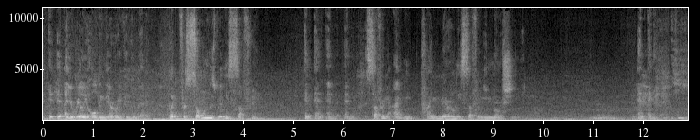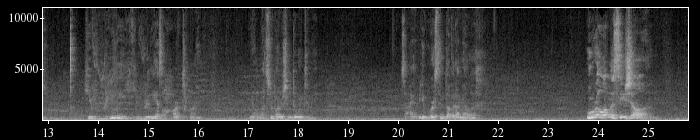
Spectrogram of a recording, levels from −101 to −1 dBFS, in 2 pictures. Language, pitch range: English, 90-145 Hz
